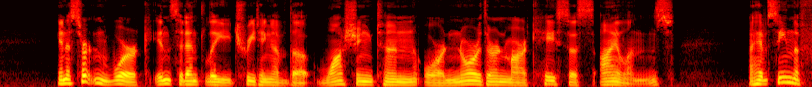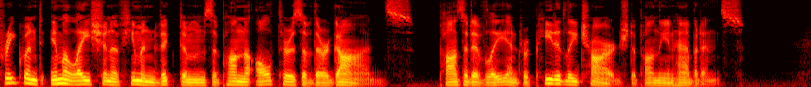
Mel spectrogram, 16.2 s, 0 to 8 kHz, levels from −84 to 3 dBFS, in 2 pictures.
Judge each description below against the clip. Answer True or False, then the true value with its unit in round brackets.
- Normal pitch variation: True (4.9 semitones)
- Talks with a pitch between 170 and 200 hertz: False (100 Hz)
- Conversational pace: False (130 wpm)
